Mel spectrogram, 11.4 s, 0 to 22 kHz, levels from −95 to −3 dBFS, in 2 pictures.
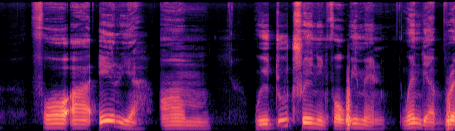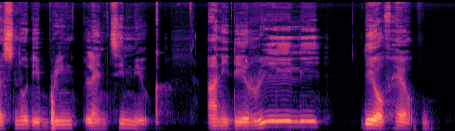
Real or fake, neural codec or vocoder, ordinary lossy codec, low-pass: real; none; none; none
